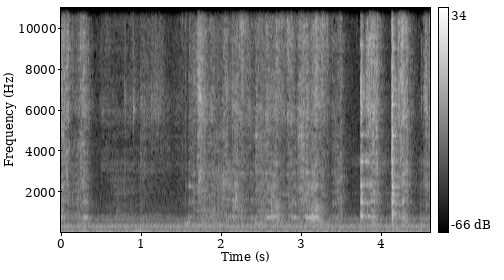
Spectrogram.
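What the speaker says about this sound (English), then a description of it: "So I think I'm just going to mix this together really well." Chocolate cake batter for a 1949 sour cream chocolate cake being stirred in a bowl, a steady scraping, rubbing churn of utensil against the bowl with a few sharper clinks toward the end, fairly close and with no talk.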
